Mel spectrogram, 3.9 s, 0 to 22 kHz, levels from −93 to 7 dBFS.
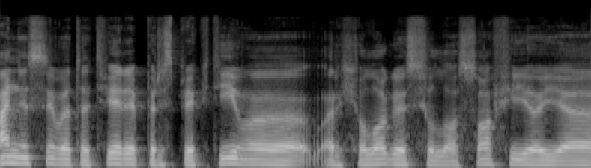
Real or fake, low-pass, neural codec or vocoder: real; 14.4 kHz; none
